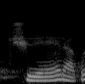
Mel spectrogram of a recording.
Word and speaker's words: 觉: 즉, 우리 본문에 사용되어 있는 뭐뭐라고 생각하다 라는 단어를 만들 때 어떻게 읽나요? 觉라고 읽습니다. 그래서 뭐뭐라고 느끼다 라고 할 때 觉라고 하는 발음, 즉 두 가지의 발음이 있는 거죠. 叫 하나, 觉 하나.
